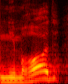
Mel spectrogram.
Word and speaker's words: Nimrod: Maybe because we pronounce, anyway, his name is actually Nimrod. But anyway, and if you pronounce it Nimrod, that's kind of a Nimrod thing to do.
